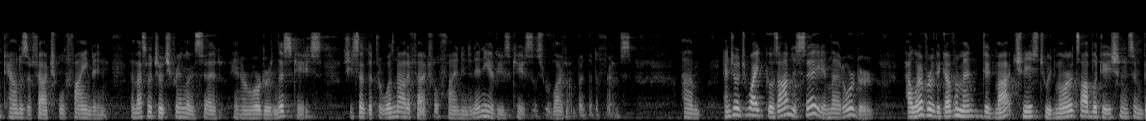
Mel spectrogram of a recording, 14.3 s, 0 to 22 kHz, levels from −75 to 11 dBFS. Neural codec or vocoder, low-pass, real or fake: autoencoder, 22.05 kHz, a latent of 192 numbers a frame, VITS, trained on one speaker; 7.2 kHz; fake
